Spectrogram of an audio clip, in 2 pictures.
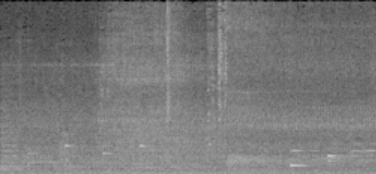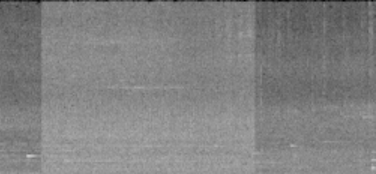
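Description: City traffic noise with a low rumble, soft background music underneath and a few short high chirps. The noise changes abruptly a few times.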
